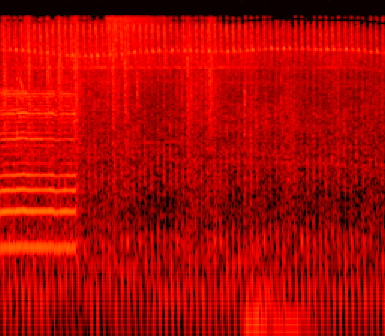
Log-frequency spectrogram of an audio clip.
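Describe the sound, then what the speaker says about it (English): A helicopter in GTA V hovers close overhead, its rotor chopping in a rapid, steady pulse, after a brief tonal game sound cuts off at the start. "I don't like having a helicopter on me."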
